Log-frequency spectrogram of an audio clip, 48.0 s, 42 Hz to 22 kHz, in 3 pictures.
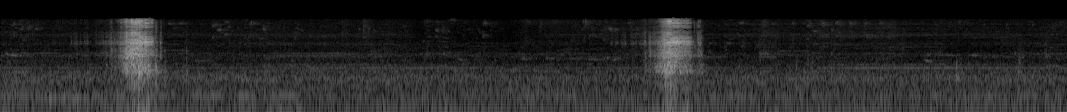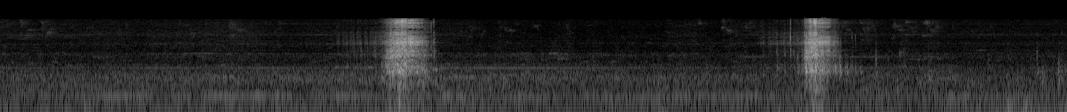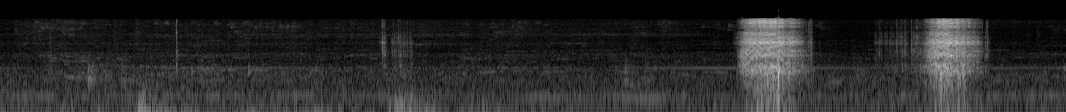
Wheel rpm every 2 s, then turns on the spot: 0, 0, 0, 0, 0, 0, 0, 0, 0, 0, 0, 0, 0, 0, 10, 0, 0, 0, 0, 0, 0, 20, 10, 10.
none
